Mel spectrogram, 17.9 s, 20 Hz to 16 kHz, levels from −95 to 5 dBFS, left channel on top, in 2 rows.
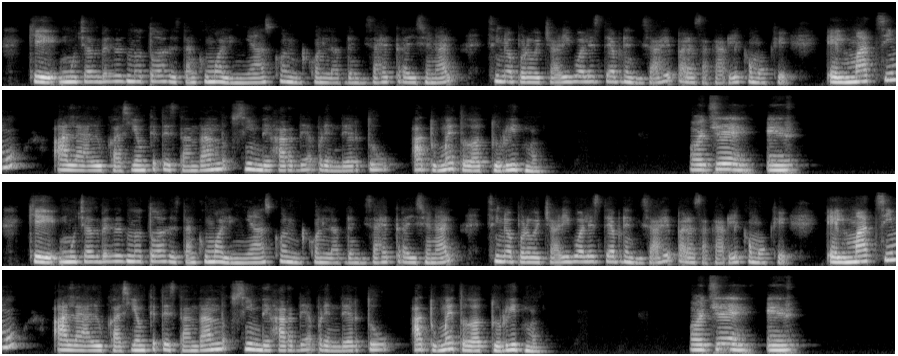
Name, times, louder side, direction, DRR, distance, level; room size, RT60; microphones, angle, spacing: voice 1, 0.3-4.5 4.9-7.9 8.3-9.1 9.5-14.3, right 1 dB, 30° right, 0.4 m, -22 dB
voice 2, 15.8-16.8, equal, 5° right, 1.0 m, -20 dB
3.3 x 2.6 x 3.6 m
head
